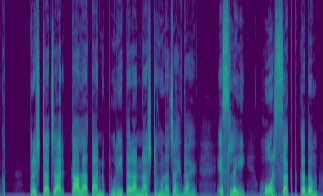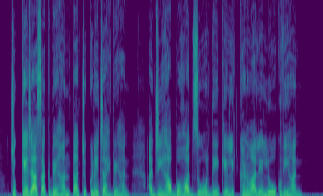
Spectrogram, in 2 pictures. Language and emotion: Punjabi, neutral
